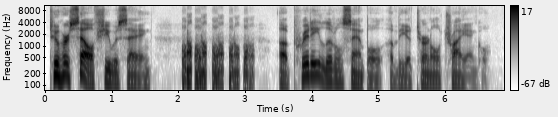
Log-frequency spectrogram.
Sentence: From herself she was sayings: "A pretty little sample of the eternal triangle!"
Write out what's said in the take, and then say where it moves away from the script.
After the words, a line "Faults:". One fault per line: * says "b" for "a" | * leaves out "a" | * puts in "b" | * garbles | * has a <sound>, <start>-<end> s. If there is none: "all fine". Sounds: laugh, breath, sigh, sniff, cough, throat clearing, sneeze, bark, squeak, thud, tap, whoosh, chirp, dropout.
To herself she was saying: "A pretty little sample of the eternal triangle!"
Faults:
* says "To" for "From"
* says "saying" for "sayings"
* has a laugh, 2.1-3.2 s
